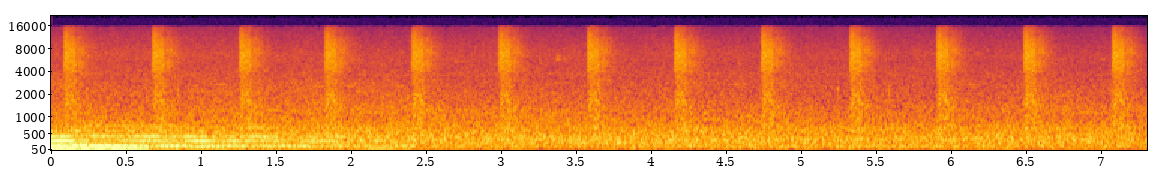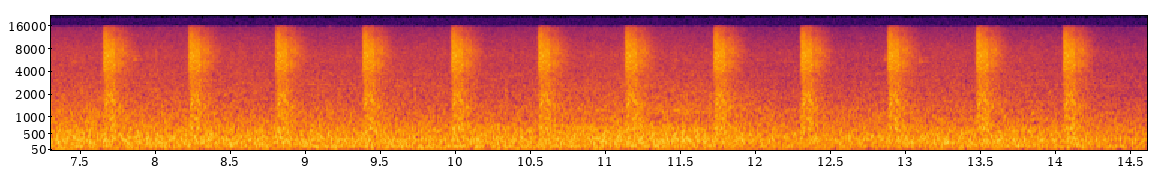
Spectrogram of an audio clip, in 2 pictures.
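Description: Footsteps crunch steadily on gravel and leaves.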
